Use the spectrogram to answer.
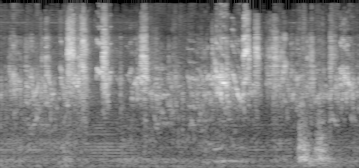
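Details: Budgerigars in a family colony keep up bright, scratchy chirps and brief squawks, several birds calling over one another in dense high chatter.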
